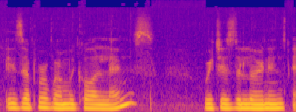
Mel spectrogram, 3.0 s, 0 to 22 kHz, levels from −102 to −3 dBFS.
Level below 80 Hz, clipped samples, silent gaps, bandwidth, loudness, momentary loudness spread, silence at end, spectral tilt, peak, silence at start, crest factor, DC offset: -62 dBFS; under 0.1%; none; 10.5 kHz; -19 LUFS; 11 LU; 0.1 s; -8 dB/octave; -6 dBFS; 0.05 s; 12 dB; under 0.1%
